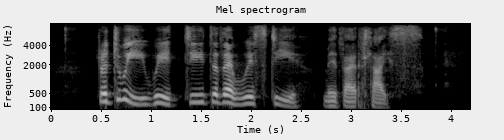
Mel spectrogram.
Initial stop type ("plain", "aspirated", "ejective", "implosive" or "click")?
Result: plain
